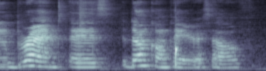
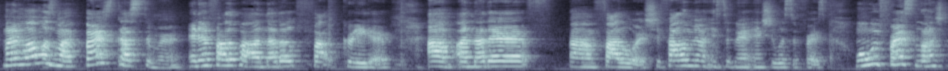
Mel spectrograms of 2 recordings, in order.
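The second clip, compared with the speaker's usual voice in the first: ordinary talk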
